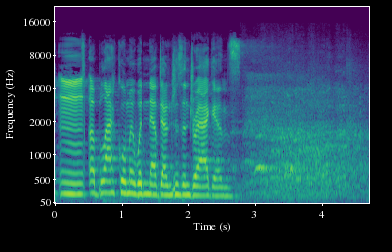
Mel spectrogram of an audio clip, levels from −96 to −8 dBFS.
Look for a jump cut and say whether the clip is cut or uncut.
cut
